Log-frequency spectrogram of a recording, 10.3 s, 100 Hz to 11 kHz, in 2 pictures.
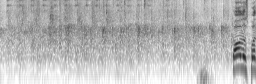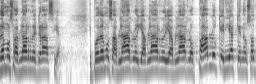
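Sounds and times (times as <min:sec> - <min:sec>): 
worship audience applauding: 0:00.0 - 0:05.8
speech: 0:04.7 - 0:10.2.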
